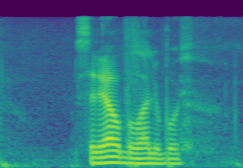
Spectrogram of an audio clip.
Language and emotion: Russian, neutral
